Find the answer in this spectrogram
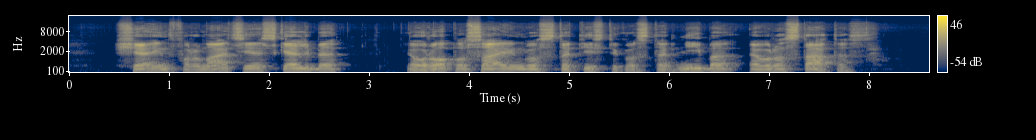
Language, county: Lithuanian, Vilnius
